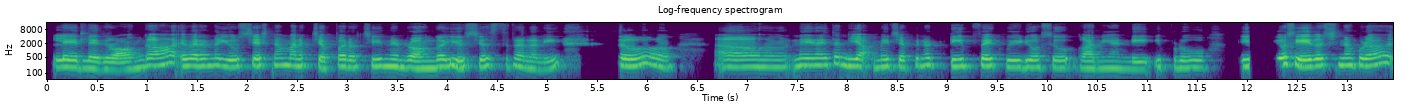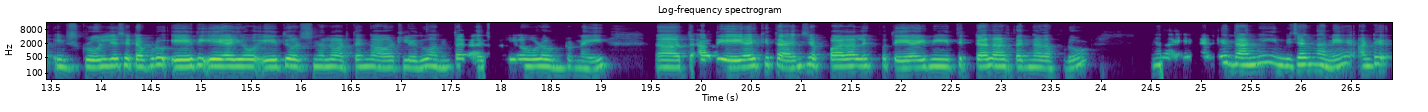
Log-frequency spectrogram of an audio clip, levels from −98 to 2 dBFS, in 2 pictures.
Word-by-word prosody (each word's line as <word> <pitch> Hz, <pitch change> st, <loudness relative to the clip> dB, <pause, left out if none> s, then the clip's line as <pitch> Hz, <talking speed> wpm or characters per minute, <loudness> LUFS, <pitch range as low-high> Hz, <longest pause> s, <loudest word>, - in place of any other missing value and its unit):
లేదు, 190 Hz, -2 st, +3 dB
లేదు. 165 Hz, -1 st, +1 dB
రాంగ్‌గా 180 Hz, +9 st, 0 dB, 0.3 s
ఎవరన్నా 220 Hz, +1 st, +2 dB
యూజ్ 200 Hz, +1 st, +1 dB
చేసినా, 225 Hz, +1 st, +1 dB
మనకు 220 Hz, 0 st, -2 dB
చెప్పరొచ్చి 190 Hz, +3 st, -1 dB
నేను 205 Hz, -2 st, +1 dB
రాంగ్‌గా 175 Hz, +3 st, +1 dB
యూజ్ 195 Hz, +2 st, 0 dB
చేస్తున్నానని. 200 Hz, -6 st, -3 dB, 0.7 s
సో, 220 Hz, -2 st, +5 dB, 1.0 s
ఆహ్, 195 Hz, 0 st, -2 dB, 0.2 s
నేనైతేను 230 Hz, +1 st, +1 dB
యాహ్, 210 Hz, -, 0 dB
మీరు 205 Hz, +1 st, -1 dB
చెప్పినట్టు 225 Hz, +5 st, -4 dB
డీప్ 210 Hz, +1 st, +1 dB
ఫేక్ 220 Hz, 0 st, +4 dB
వీడియోసు 190 Hz, 0 st, -1 dB, 0.2 s
గానియండి. 175 Hz, -2 st, -3 dB, 0.2 s
ఇప్పుడు 185 Hz, -2 st, -6 dB, 0.6 s
ఈ -, -, +4 dB, 0.2 s
వీడియోస్ 250 Hz, +2 st, +3 dB
ఏదొచ్చిన 220 Hz, +3 st, +4 dB
కూడా, 225 Hz, 0 st, +4 dB, 0.3 s
ఇది 195 Hz, -2 st, -3 dB
స్క్రోల్ 195 Hz, +1 st, +1 dB
జేసేటప్పుడు, 220 Hz, 0 st, +1 dB, 0.2 s
ఏది 210 Hz, +3 st, +3 dB
ఏఐయో, 210 Hz, 0 st, +5 dB, 0.2 s
ఏది 195 Hz, +3 st, 0 dB
ఒరిజిన‌లో 205 Hz, 0 st, -4 dB
అర్థం 200 Hz, +1 st, -6 dB
కావట్లేదు. 185 Hz, 0 st, -4 dB
అంత 185 Hz, +1 st, -9 dB, 0.2 s
న్యాచురల్‌గా 410 Hz, -, -5 dB
కూడా 210 Hz, 0 st, +3 dB
ఉంటున్నాయి. 180 Hz, -1 st, -6 dB, 0.7 s
ఆత్ 190 Hz, 0 st, 0 dB
అటు 200 Hz, +2 st, 0 dB, 0.2 s
ఏఐకి 215 Hz, +5 st, +3 dB
థాంక్స్ 195 Hz, +4 st, 0 dB
చెప్పాలా, 215 Hz, -1 st, +1 dB
లేకపోతే 215 Hz, 0 st, -6 dB
ఏఐని 200 Hz, +3 st, +1 dB, 0.2 s
తిట్టాలా 220 Hz, -1 st, +2 dB
అర్థం 195 Hz, -1 st, -4 dB
కాదప్పుడూ. 180 Hz, 0 st, -6 dB, 0.8 s
ఆహ్, 245 Hz, 0 st, -7 dB
ఏంటంటే -, -, -5 dB
దాన్ని 245 Hz, +5 st, +2 dB, 0.2 s
నిజంగానే 240 Hz, -2 st, 0 dB, 0.2 s
అంటే 220 Hz, +4 st, -2 dB
205 Hz, 125 wpm, -23 LUFS, 190-220 Hz, 1.0 s, సో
